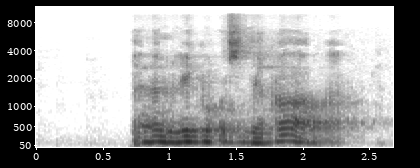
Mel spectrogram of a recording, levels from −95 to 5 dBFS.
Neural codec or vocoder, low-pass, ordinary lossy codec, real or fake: vocoder, 22.05 kHz, 80 mel bands, WaveNeXt; 9.9 kHz; AAC, 48 kbps; fake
